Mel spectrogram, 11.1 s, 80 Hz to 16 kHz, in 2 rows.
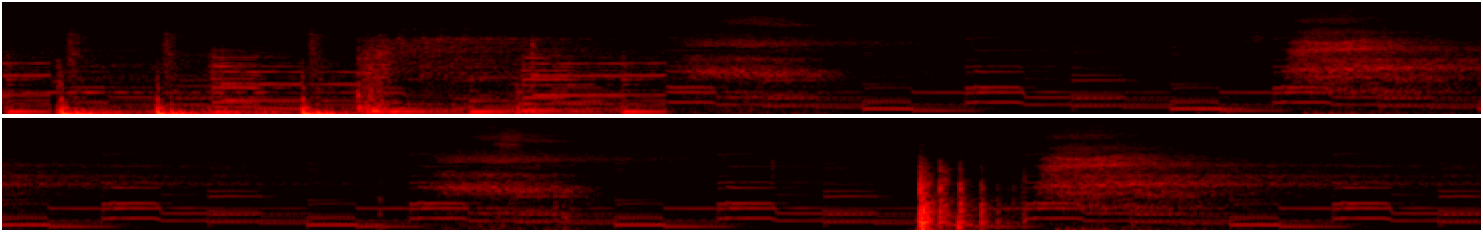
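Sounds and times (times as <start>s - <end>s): quiet background music: 0.0s - 11.0s
plastic marker put down on mat: 9.0s - 9.4s.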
